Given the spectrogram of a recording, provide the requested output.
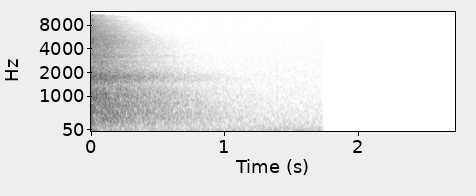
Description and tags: Capricorn IR #2
A couple of Impulse Responses from the Capricorn Caves in Central Queensland, Australia, nice for anything
Australian-Caves, Cave-Acoustic, Cave-Impulse-Response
